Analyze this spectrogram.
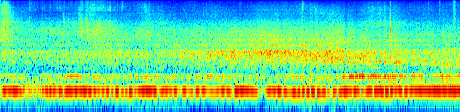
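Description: Car tyres hum on the road.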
